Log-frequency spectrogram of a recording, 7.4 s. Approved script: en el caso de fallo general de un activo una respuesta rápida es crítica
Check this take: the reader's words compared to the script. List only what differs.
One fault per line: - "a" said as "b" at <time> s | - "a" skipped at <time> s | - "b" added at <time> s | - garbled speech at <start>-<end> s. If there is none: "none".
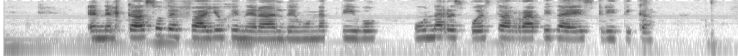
none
